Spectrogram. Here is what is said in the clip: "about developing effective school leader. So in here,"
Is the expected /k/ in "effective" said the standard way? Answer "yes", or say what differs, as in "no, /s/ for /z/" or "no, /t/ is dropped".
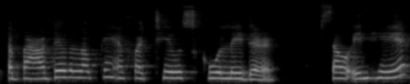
no, /k/ is dropped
